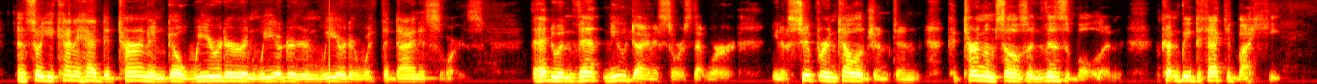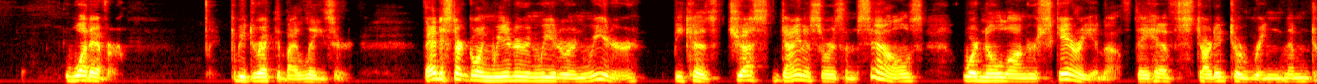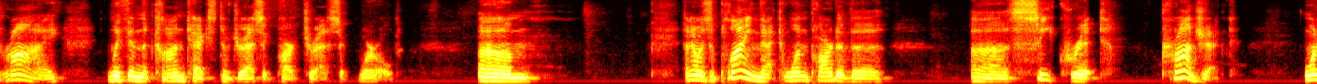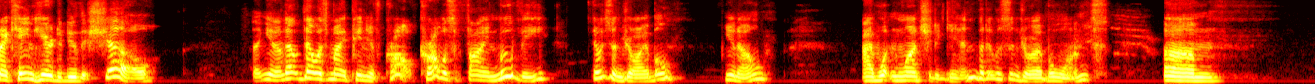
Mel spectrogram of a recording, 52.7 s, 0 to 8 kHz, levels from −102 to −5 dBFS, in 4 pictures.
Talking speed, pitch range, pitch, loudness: 155 wpm, 120-155 Hz, 130 Hz, -18 LUFS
